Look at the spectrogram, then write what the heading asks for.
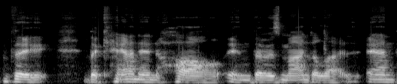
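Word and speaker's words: Kannon: well and so um canon in Japanese I some PE some English speakers are more familiar with the the Chinese pronunciation guanin um but this is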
